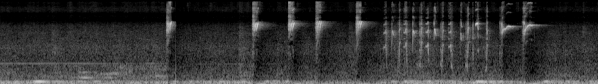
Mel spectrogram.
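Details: Long-tailed shrike (cendet) lure song meant to make birds answer: scattered, very high, piercing chips, a brief tight cluster of high notes near the middle, then a few more sharp upslurred chips against a low background hum.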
